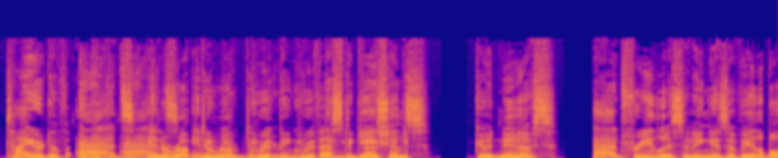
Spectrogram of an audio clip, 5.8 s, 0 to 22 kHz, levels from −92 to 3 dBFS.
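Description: From 0.59 to 3.05 s a doubled audio track appears. A second copy of the speech trails the first by roughly a third of a second, about 5 dB quieter. It is dry and unchanged, likely from a slower capture path, and cuts in and out abruptly.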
